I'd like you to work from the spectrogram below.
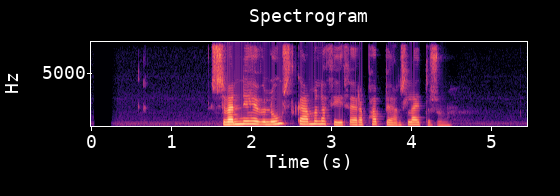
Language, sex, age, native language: Icelandic, female, 40-49, Icelandic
